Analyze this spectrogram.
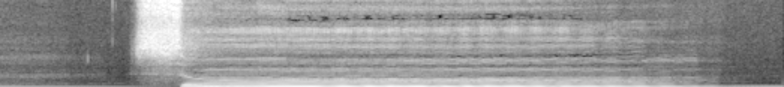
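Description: Background music: one passage fades out, then after a short hiss about a second in, a single long held note, hummed or sung, sounds steadily until near the end.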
